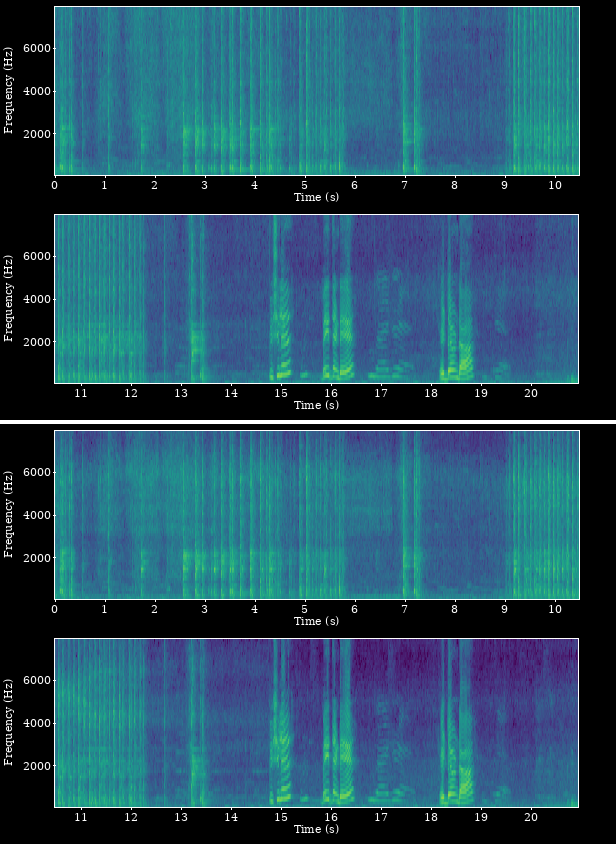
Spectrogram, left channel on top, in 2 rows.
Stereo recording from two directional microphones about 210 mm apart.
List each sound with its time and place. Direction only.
0.1 s dishes: 15° left (ahead or behind)
2.2 s stir: 15° left (ahead or behind)
6.2 s dishes: 15° left (ahead or behind)
9.0 s sewing machine: 15° left (ahead or behind)
11.6 s a sound: centre (ahead or behind)
13.1 s a sound: 5° left (ahead or behind)
14.8 s a woman's voice: 5° left (ahead or behind)
16.9 s a sound: centre (ahead or behind)
18.2 s speech: 10° left (ahead or behind)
